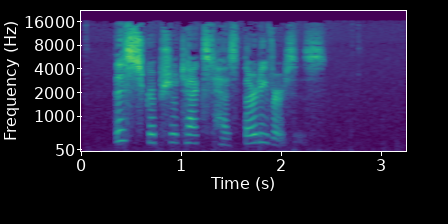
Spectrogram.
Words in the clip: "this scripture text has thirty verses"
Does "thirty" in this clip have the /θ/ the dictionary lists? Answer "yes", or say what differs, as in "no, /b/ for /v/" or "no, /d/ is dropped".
yes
